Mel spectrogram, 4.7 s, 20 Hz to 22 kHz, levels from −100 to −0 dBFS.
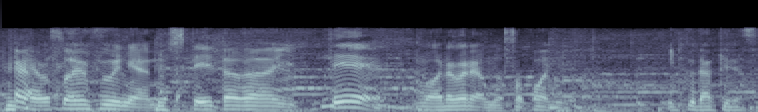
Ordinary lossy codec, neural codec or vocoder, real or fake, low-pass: none; codec, 16 kHz, 4 kbps, X-Codec, HuBERT features, trained on general audio; fake; none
